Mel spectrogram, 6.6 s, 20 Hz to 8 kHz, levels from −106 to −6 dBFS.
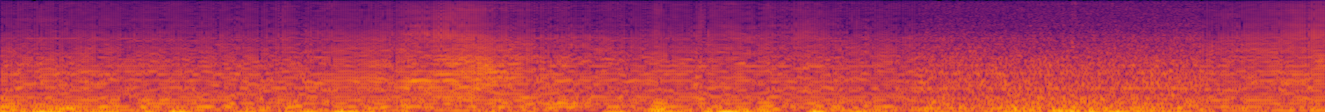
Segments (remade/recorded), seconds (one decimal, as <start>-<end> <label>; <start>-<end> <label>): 0.0-4.6 remade; 4.6-6.0 recorded; 6.0-6.6 remade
